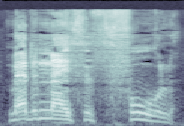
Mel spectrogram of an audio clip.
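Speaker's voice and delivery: ordinary talk, nothing marked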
